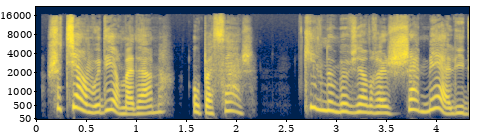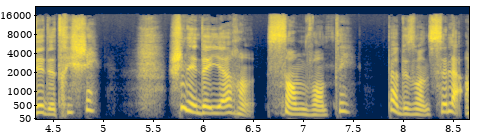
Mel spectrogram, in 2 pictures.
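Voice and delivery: high, sugary smug schoolgirl; smug honeyed voice. Acted. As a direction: flatter the teacher smugly. Smug pupil flatters teacher.

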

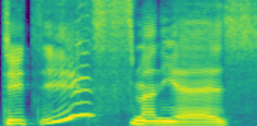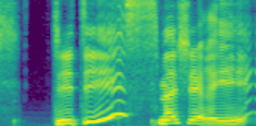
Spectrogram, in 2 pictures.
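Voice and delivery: high lilting witch voice from the yard; Baba Yaga calling. Acted. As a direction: call up sweetly, a crone faking tenderness. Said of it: "Baba Yaga demanda encore une fois".

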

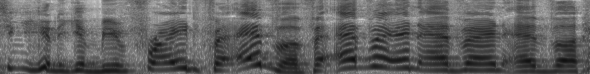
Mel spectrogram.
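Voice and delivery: high, laughing sing-song taunt of fear forever; mocking singsong. Mimicking the TV expert, mock sing-song. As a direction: sing it like a cheerful jingle, laughing. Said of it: "You can hear it in this woman's voice".

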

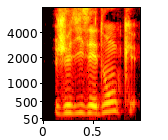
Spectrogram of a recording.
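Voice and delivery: ordinary talk

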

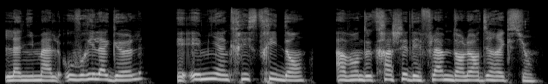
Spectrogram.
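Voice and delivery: ordinary delivery

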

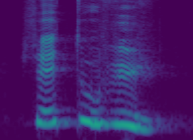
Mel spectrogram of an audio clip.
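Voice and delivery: very high, loud, drawn-out declaration; high-voiced ancient crone bearing witness; old witness's cry. A narrator's reading. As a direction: wail it out as a dramatic revelation. Old courgette begins her testimony.

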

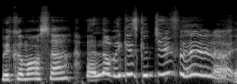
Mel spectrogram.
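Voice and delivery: voix très aiguë, outrée, à l'italienne; chef italien outré. Retold or imitated. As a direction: imiter un chef italien scandalisé. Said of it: "C'est-à-dire qu'il dit". (chef italien excédé par une recette ratée, voix perchée)

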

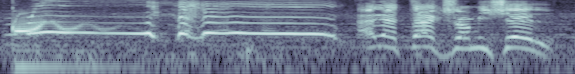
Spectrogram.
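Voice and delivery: long drawn-out charge shout; battle cry. Acted. Battle cry calling the ally. (cri de guerre)

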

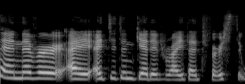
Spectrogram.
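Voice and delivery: ordinary delivery

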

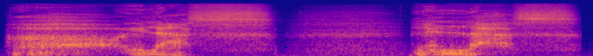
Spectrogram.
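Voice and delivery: whispered despairing sigh; murmur. A narrator's reading. Old prisoner realizing his mistake, whispered lament. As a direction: breathe out the regret. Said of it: "murmura la voix".

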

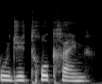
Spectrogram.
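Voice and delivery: put-on "trop crime" with a French accent, tʀo kʀim. Joking with her co-host, "trop crime" in a French accent. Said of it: "avec l'accent français".

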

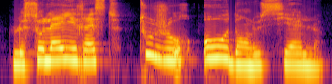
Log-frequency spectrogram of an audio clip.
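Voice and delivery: ordinary delivery, nothing marked

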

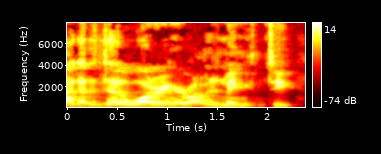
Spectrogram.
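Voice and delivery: ordinary delivery

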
